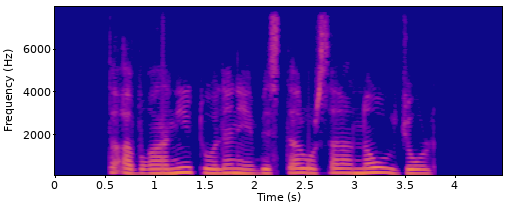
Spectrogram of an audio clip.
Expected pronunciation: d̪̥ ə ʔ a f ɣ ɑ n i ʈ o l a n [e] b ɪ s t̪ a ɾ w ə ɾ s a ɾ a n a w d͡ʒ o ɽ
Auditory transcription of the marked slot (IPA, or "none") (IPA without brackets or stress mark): e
